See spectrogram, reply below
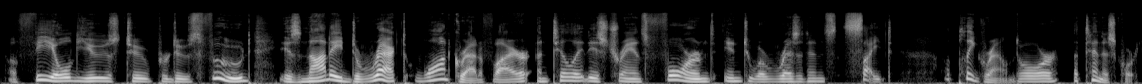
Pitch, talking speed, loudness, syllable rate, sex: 145 Hz, 135 wpm, -18 LUFS, 4.0 syllables/s, male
